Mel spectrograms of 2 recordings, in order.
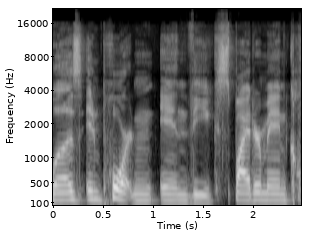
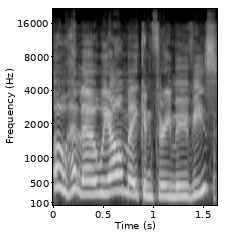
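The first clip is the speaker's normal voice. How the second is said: put-on British accent, pitched way up; 12 semitones higher than usual. Imitating an actor announcing three movies: British accent imitating Tom Holland. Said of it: "That's my British".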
